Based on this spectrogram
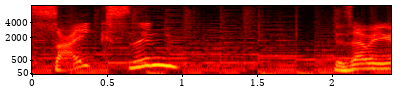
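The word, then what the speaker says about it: Cykes: Athena's surname is pronounced Skies.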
